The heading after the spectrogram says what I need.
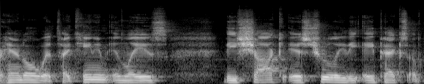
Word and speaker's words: XOC: receive our new limited edition xoc pronounced shock there are only two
